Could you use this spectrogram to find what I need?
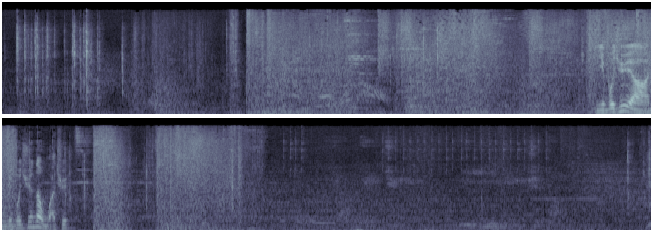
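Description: Video game sound effects clash and boom.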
